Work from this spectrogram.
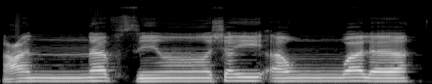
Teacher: سین کو باریک کرنا ہے، سیٹی کی آواز پیدا کرنی ہے، تنوین کے بعد شین ہے، حروف اخفا ہے تو تنوین پر غنہ کریں گے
